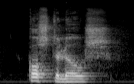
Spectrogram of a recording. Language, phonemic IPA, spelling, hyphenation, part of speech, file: Dutch, /ˈkɔs.təˌloːs/, kosteloos, kos‧te‧loos, adjective, Nl-kosteloos.ogg
- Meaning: free, without charge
